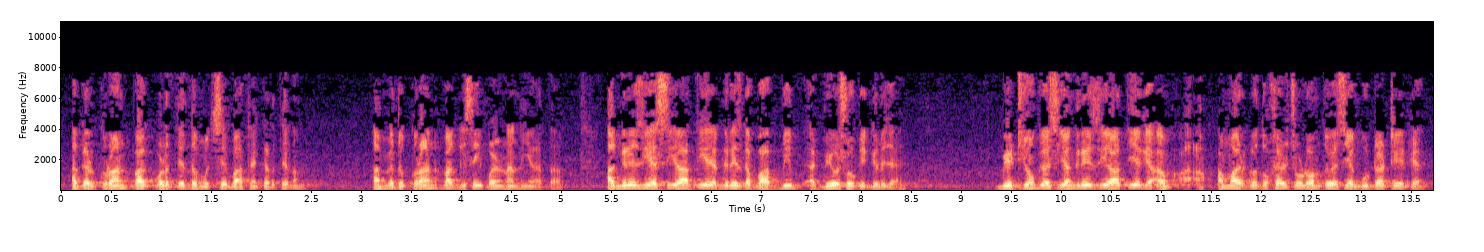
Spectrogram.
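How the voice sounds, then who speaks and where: A middle-aged man preaching a sermon, asking his listeners questions and answering them himself. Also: a little high. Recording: hall echo, dull sound, faint ambient noise.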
